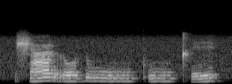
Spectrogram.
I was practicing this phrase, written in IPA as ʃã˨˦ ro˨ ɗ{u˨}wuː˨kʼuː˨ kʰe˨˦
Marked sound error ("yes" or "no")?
no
